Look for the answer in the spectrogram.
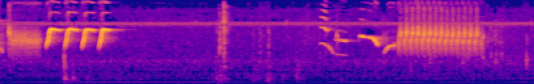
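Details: Zapata wren (Ferminia cerverai), endangered endemic, singing in Zapata Swamp National Park, Cuba: four quick, sharp downslurred notes, then a few liquid slurred whistles and a fast buzzy trill, over a steady high insect hum.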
